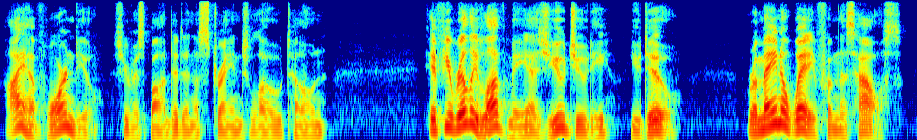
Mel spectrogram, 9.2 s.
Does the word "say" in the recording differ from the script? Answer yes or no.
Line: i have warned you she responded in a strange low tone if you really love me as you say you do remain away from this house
yes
